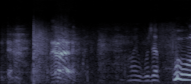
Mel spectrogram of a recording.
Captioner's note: slap; Theodore grunts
